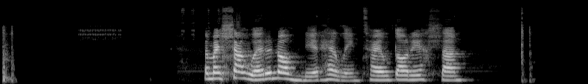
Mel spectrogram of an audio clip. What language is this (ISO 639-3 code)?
cym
